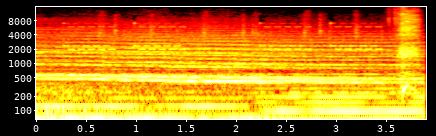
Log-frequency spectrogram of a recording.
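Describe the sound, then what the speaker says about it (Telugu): A mobile phone rings with an incoming call in a horror film scene, its ringtone a loud, continuous melodic tone that plays steadily throughout with no voices over it. "నాకు కూడా శివగారి నుండి కాల్ వస్తుందిరా"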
